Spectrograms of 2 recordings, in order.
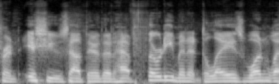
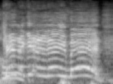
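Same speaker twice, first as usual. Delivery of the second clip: high, loud call for an amen; rally the crowd like a preacher; 4 dB louder than usual. Acted. Hype man cheering on host.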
